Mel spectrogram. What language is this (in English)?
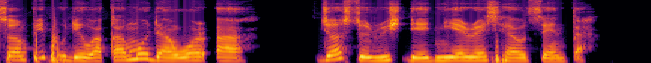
Nigerian Pidgin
